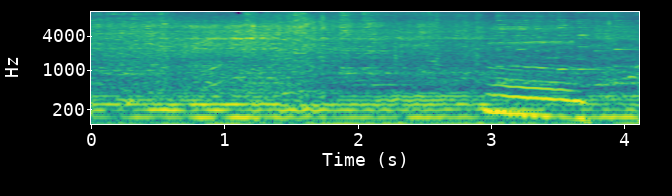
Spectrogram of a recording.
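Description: A motorcycle engine running in the street, its pitch sliding down about three seconds in, over music and voices from the bars.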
